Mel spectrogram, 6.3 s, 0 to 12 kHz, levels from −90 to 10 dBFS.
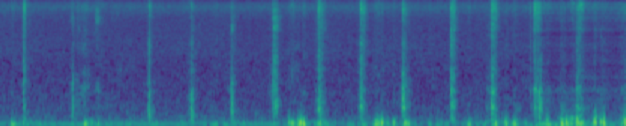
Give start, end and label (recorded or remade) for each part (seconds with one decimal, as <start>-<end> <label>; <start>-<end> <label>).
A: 0.0-5.3 recorded; 5.3-6.3 remade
